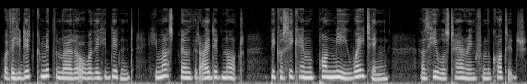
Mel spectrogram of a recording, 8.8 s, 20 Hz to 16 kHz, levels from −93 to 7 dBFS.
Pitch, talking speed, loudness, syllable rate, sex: 210 Hz, 205 wpm, -16 LUFS, 5.4 syllables/s, female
